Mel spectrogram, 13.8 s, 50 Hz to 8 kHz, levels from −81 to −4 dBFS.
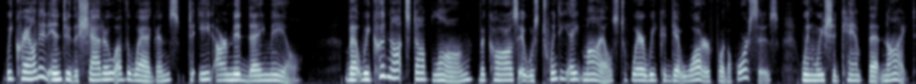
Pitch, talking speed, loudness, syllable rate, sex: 200 Hz, 175 wpm, -19 LUFS, 4.2 syllables/s, female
